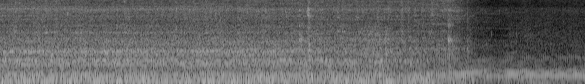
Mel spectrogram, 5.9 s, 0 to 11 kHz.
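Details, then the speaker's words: 1972 Chevy C10 with a 350 V8, sat in a barn 30 years, running on primer fuel at 29°F: smooth steady idle with an even beat, then dies near the end when it runs out of gas; engine sounds healthy. "Very nice. Actually sounds really good."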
